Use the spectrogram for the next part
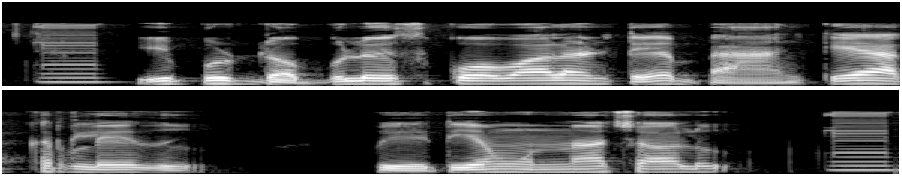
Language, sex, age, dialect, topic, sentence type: Telugu, male, 31-35, Utterandhra, banking, statement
